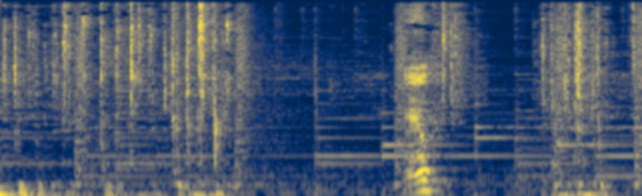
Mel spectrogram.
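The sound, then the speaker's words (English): Typing on a computer keyboard during a role-playing game session, a run of quick clicking keystrokes in uneven bursts, with a voice heard alongside. “Hopefully I typed this right this time.”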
